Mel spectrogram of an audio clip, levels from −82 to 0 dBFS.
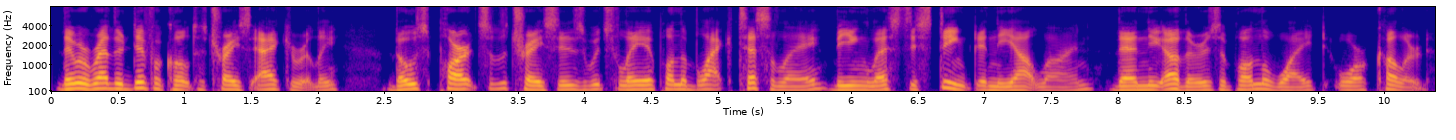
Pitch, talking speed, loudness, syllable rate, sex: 145 Hz, 185 wpm, -19 LUFS, 5.6 syllables/s, male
